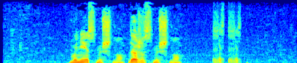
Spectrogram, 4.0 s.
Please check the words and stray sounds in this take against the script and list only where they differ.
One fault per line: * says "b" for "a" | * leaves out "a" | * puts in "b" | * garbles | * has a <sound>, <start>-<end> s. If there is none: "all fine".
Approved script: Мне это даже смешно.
* says "смешно" for "это"
* has a laugh, 2.8-3.2 s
